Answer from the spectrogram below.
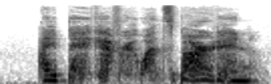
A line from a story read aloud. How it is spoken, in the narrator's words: whispered Wilbur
